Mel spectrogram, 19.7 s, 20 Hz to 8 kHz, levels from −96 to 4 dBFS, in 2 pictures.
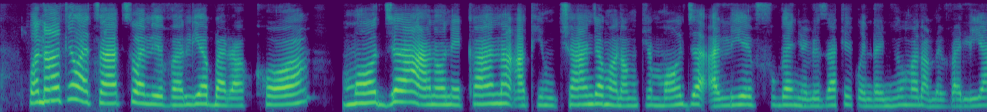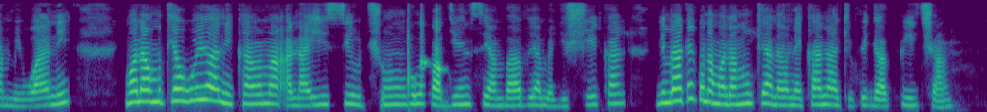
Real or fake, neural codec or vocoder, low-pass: fake; codec, 16 kHz in and 24 kHz out, 1.1 kbps, FireRedTTS-2 codec; 7.2 kHz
